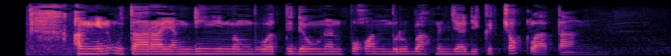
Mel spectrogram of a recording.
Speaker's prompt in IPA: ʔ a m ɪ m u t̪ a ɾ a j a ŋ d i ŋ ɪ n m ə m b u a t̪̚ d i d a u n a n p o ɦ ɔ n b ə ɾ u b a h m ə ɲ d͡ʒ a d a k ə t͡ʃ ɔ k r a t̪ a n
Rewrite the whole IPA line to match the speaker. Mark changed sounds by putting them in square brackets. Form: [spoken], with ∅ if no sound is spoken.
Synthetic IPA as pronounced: ʔ a [ŋ] ɪ [n] u t̪ a ɾ a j a ŋ d i ŋ ɪ n m ə m b u a t̪̚ d i d a u n a n p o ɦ ɔ n b ə ɾ u b a h m ə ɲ d͡ʒ a d [i] k ə t͡ʃ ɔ k [l] a t̪ a n

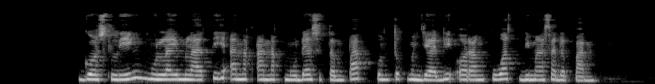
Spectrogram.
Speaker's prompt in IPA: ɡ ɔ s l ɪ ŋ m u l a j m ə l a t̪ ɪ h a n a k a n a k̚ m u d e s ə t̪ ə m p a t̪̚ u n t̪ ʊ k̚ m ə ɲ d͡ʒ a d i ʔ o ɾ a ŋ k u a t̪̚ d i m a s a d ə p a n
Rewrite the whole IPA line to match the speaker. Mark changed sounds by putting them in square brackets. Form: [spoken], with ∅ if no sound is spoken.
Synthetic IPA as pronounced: ɡ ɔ s l ɪ ŋ m u l a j m ə l a t̪ ɪ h a n a k a n a k̚ m u d [a] s ə t̪ ə m p a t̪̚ u n t̪ ʊ k̚ m ə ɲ d͡ʒ a d i ʔ o ɾ a ŋ k u a t̪̚ d i m a s a d ə p a n

